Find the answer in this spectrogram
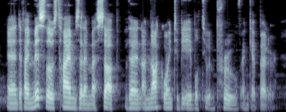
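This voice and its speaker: With a Canadian accent and a medium pitch, a man talks at a moderate pace with hardly any pauses, ordinary pitch variation and big swings in loudness, while music plays in the background. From Canada. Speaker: YouTuber and coach. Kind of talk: live stream Q&A. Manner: casual, slurs words at times.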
